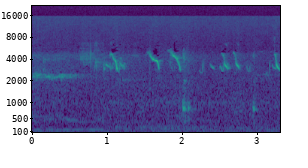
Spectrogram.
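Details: Young bantam Rhode Island Red chicks, roughly 11 days old, using a chicken ladder, utter short, sharp, high peeps that drop in pitch, several in quick succession over about two seconds, with a faint low hum behind.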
